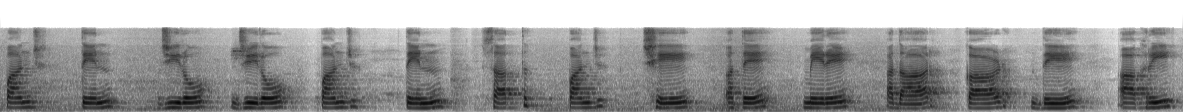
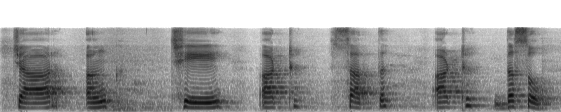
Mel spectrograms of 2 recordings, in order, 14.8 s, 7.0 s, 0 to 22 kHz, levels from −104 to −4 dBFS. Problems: constant background noise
